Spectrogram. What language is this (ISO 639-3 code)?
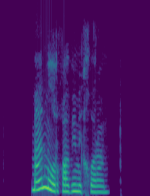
fas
